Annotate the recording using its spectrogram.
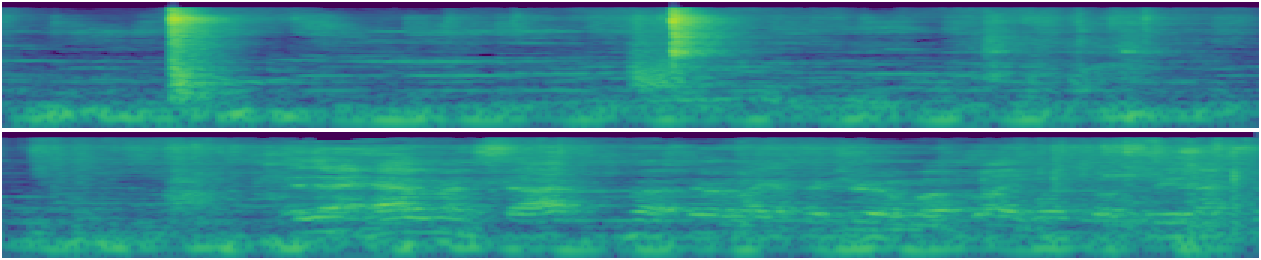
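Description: Two sharp knocks, about a second in and again near three seconds, from a metal LED ceiling light fixture being handled and set down. Background music with singing runs underneath.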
